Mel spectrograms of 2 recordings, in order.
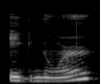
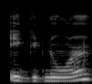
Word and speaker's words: ignore: the G for example ignore magnificent and signature again if GN is in the middle of a word most of the time we do pronounce the G like ignore you hear the G ignore magnificent mag ENT signature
